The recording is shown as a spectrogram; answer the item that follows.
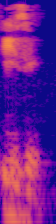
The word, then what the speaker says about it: Ising: Okay, but Ising was German, so in German it's Ising.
